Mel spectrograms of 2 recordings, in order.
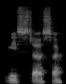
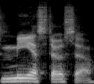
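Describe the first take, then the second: First: Said without 'ah', as 'Mis-toso'. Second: Said as it looks, with 'ah' after 'Mi'. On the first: This is how the owner of the name says it. "I just pronounce it" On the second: This is how the written form reads. "it looks Miastoso, and that's how it's spelled"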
